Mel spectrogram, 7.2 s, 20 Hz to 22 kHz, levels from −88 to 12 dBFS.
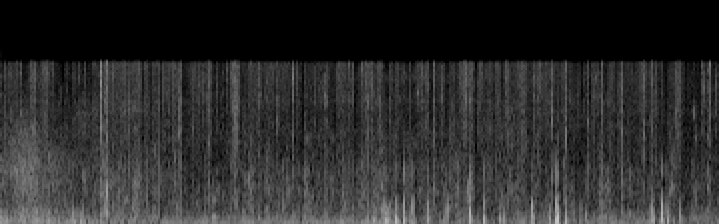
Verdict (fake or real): fake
